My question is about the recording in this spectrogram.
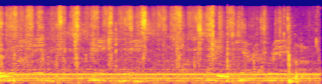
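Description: Pokémon trading cards being thumbed through in the hands, one slid behind another, with soft, quick rustles and flicks of card on card. A steady low hum sits underneath.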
